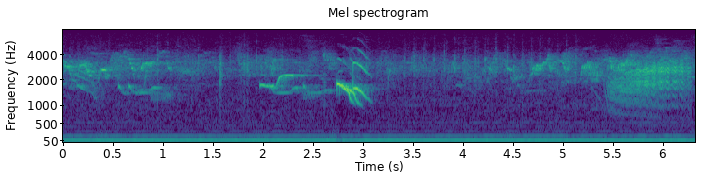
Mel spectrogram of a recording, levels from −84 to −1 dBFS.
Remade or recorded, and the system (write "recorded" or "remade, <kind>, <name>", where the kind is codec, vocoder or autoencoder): recorded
